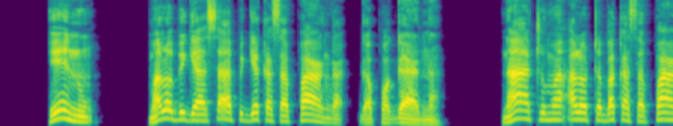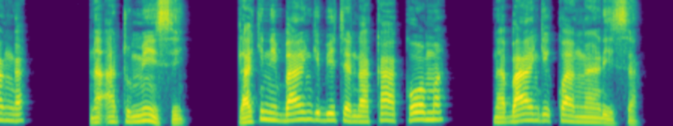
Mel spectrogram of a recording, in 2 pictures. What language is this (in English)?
Matengo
